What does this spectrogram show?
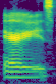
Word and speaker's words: Aries: Aries is spelled as in the horoscope Aries. So I'm horoscope Aries. But I do know a lot of people think Aries sounds like the war god Aries.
